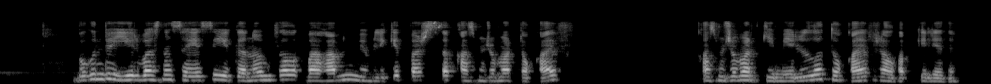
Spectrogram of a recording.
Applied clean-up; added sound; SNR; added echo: none; none; none; none.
